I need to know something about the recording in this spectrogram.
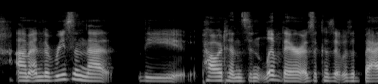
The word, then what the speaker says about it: Powhatan: Oh, great question, because I had to look up how to pronounce it. I'm saying Powhatan.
